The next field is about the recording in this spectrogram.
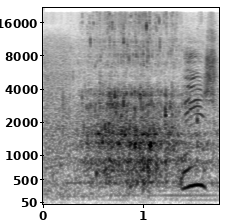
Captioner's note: whirlpool whizzing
